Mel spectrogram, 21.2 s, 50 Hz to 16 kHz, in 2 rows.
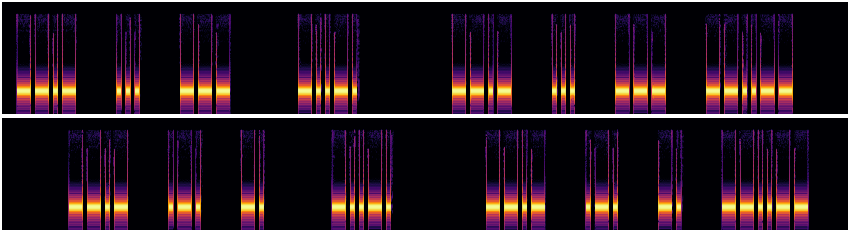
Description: Morse code, heard as a keyed tone, about 21 wpm, spaced as for 12 wpm, 800 Hz. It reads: QSO / QSO, QRN / QRN,
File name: Q Calls / Q Calls-mp3s / Q Calls SPSL2 @20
